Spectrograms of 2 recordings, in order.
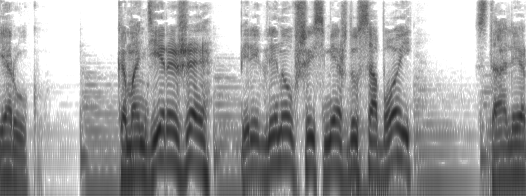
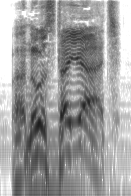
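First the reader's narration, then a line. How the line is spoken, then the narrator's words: Growl. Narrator (Russian): рыкнул Лежаков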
